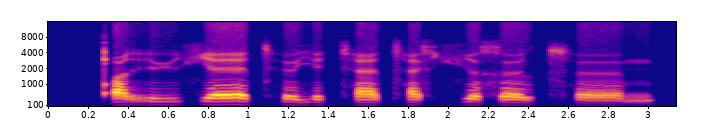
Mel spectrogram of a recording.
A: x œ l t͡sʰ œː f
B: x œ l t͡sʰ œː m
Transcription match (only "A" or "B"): B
